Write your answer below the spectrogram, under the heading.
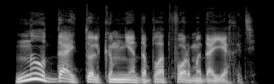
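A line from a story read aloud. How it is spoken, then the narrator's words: Through gritted teeth. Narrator (Russian): сквозь зубы сказал машинист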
